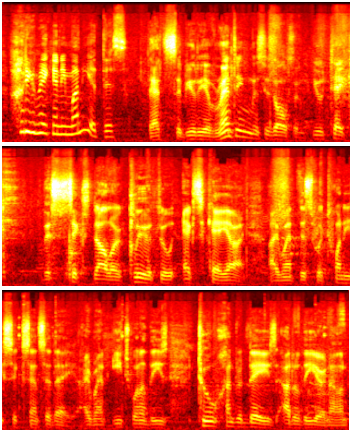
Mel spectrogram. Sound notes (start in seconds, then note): none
